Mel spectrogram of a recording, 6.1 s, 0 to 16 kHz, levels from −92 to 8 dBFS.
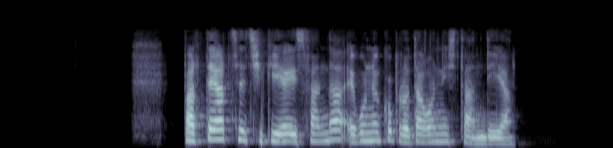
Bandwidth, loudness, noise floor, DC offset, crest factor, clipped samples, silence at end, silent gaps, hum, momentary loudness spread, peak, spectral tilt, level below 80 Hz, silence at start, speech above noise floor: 7.6 kHz; -22 LUFS; under -90 dBFS; under 0.1%; 20 dB; under 0.1%; 1 s; 1.74-1.83 s; none; 8 LU; -4 dBFS; -5 dB/octave; -74 dBFS; 1.4 s; over 68 dB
